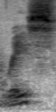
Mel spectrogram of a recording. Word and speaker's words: wrasse: was a tricolor fairy wrasse or yeah race wrasse it's spelled WR ASSE and it's a very shy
